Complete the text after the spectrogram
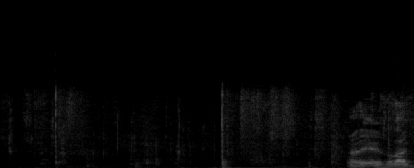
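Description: Paper booklets slide and rustle as a hand shuffles them.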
